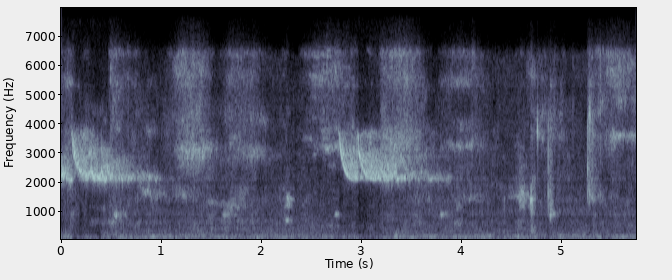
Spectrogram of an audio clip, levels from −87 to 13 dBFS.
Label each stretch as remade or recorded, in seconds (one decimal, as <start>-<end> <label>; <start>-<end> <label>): 0.0-2.2 remade; 2.2-3.2 recorded; 3.2-5.8 remade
